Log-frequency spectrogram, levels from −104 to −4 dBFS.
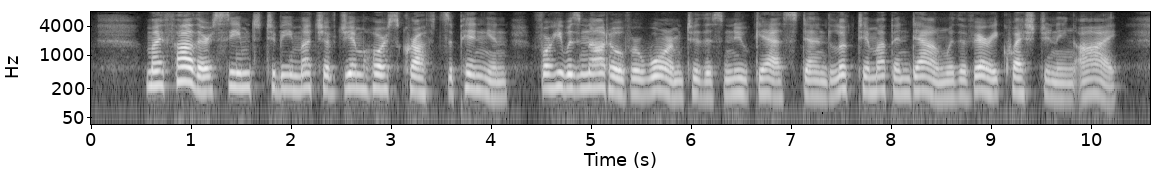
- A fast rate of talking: No, average, 175 wpm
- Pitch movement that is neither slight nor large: Yes, average, 4.1 semitones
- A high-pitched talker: No, medium, 175 Hz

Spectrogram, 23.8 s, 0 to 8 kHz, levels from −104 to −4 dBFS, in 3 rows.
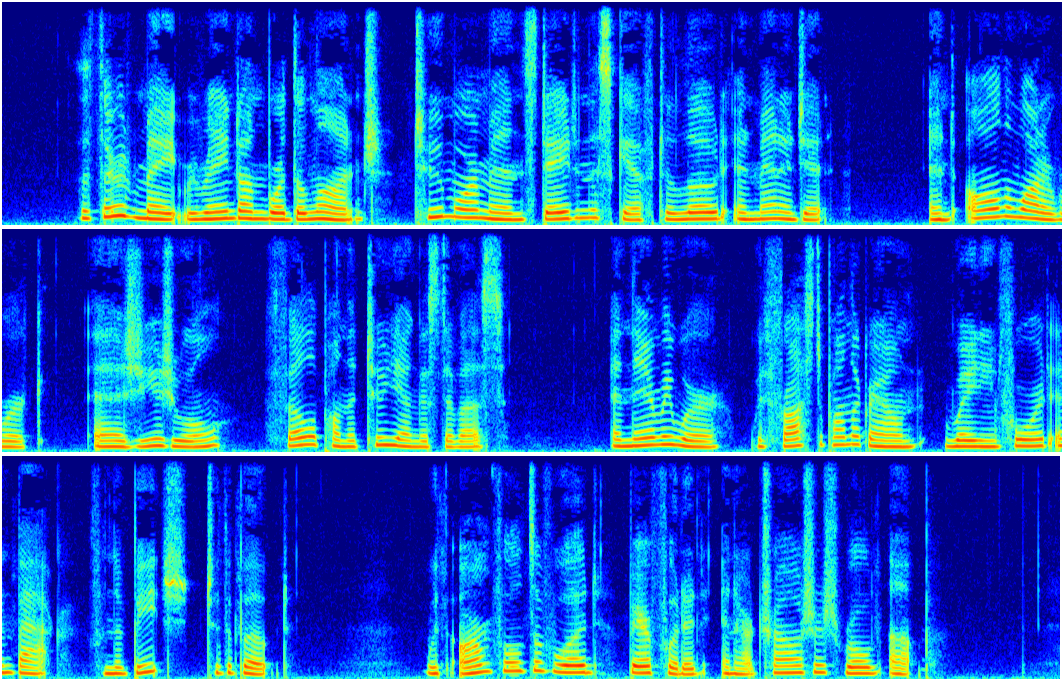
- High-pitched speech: Yes, high, 230 Hz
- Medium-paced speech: Yes, average, 160 wpm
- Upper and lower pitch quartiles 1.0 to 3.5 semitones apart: Yes, average, 3.0 semitones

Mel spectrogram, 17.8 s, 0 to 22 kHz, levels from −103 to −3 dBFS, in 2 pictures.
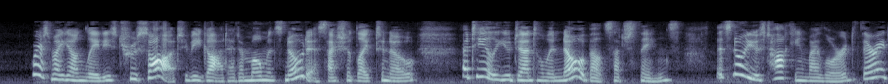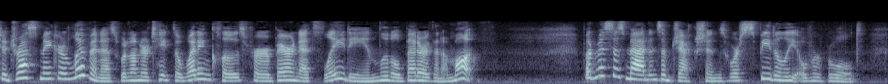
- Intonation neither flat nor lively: No, wide, 6.2 semitones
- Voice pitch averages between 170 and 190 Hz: Yes, medium, 185 Hz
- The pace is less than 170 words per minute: No, average, 195 wpm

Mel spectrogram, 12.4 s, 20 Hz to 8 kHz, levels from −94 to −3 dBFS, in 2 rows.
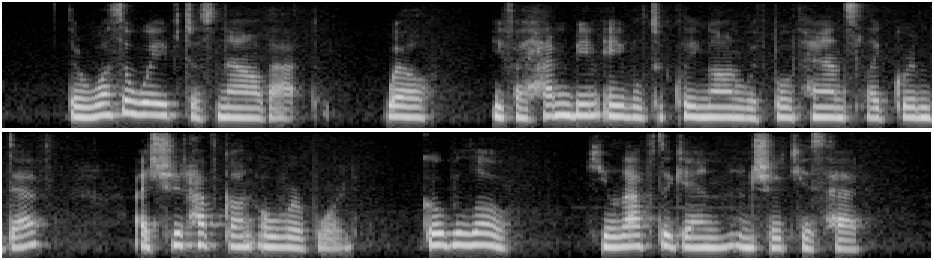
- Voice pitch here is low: No, high, 200 Hz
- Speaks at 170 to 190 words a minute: Yes, average, 175 wpm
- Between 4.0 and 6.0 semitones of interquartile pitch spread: No, average, 2.9 semitones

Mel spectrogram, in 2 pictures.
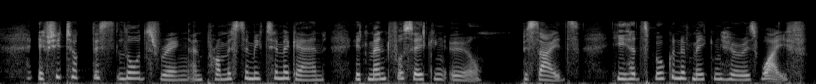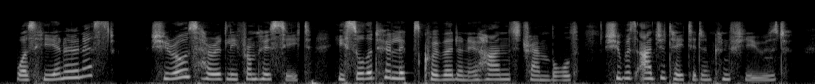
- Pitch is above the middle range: Yes, high, 240 Hz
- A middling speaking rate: Yes, average, 185 wpm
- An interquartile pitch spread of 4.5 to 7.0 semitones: No, average, 3.7 semitones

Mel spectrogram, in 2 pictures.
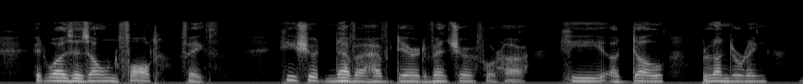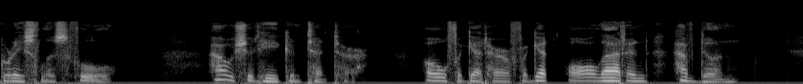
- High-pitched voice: No, medium, 140 Hz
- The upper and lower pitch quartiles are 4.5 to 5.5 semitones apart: No, average, 3.6 semitones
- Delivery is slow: Yes, slow, 125 wpm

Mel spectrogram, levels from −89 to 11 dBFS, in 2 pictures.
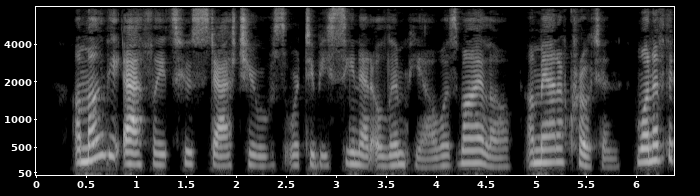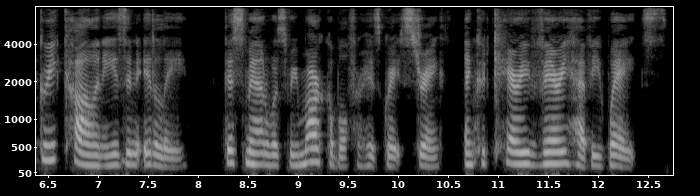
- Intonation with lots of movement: No, average, 3.8 semitones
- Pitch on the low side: No, high, 190 Hz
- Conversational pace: Yes, average, 180 wpm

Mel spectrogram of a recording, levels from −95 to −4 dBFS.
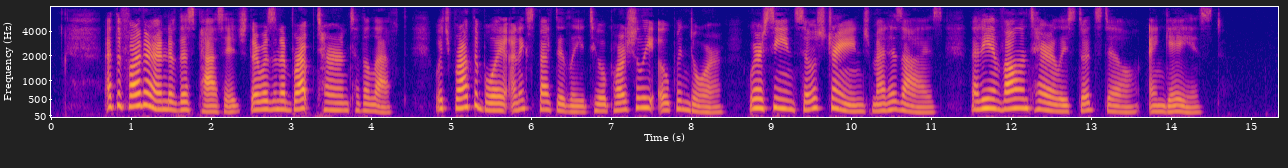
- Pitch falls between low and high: No, high, 200 Hz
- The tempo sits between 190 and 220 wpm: No, average, 155 wpm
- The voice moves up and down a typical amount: No, wide, 6.4 semitones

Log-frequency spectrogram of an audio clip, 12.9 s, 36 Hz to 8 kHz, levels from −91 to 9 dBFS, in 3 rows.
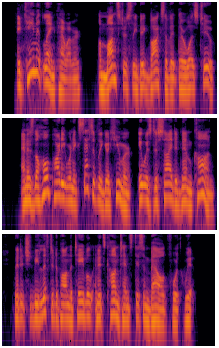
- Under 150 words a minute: No, average, 185 wpm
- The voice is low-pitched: Yes, low, 130 Hz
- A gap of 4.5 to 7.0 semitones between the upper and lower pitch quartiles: Yes, average, 4.9 semitones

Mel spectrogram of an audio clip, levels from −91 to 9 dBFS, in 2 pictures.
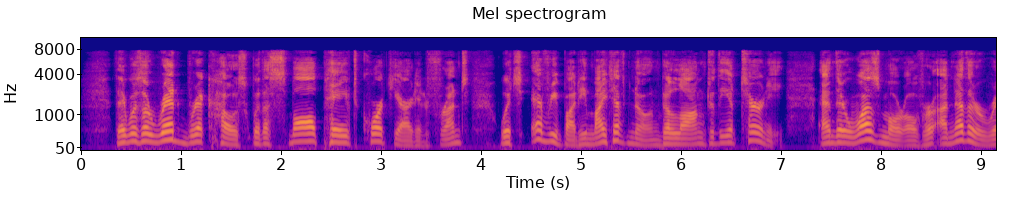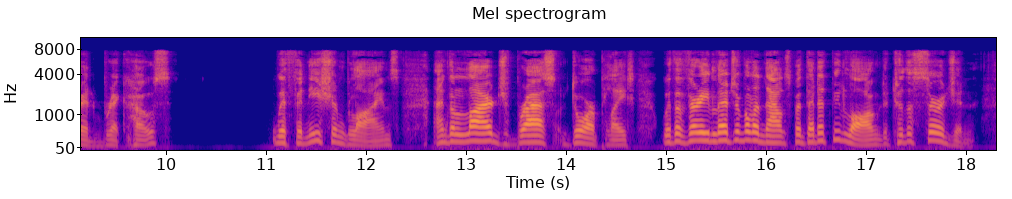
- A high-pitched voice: No, medium, 155 Hz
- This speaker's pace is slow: No, average, 165 wpm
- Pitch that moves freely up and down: Yes, wide, 7.1 semitones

